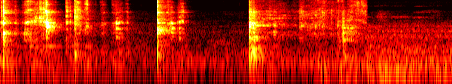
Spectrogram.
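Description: A spoon clinks and scrapes against a glass of raw mango juice in several quick bursts of stirring, then fades to a soft hiss.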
